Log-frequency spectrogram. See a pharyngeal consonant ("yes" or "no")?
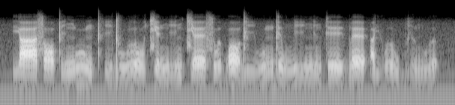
no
